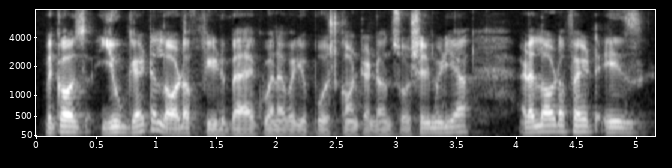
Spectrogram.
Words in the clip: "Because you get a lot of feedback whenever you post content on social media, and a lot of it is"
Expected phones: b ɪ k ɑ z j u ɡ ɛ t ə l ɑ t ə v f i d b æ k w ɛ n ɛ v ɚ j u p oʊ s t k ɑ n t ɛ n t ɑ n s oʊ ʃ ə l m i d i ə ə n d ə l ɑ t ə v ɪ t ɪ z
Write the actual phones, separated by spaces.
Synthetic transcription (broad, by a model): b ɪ k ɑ z j u ɡ ɛ t ə l ɑ t ə v f i d b æ k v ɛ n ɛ v ɚ j u p oʊ s t k ɑ n t ɛ n t ɑ n s oʊ ʃ ə l m i d i ə ə n d ə l ɑ t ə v ɪ t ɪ z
